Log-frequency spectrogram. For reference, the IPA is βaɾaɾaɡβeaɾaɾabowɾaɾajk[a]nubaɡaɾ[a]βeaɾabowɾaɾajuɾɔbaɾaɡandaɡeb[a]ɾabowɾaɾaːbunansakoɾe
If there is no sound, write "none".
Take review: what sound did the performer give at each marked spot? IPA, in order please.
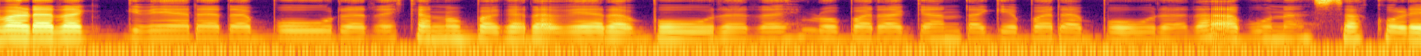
a, a, a

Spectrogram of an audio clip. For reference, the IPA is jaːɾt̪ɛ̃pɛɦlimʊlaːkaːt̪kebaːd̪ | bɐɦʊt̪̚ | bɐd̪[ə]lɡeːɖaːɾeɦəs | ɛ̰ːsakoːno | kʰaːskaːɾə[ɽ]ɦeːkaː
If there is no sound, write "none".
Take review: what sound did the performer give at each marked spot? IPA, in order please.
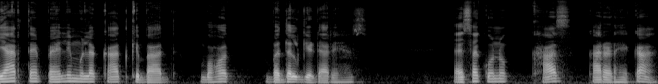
ə, ɽ

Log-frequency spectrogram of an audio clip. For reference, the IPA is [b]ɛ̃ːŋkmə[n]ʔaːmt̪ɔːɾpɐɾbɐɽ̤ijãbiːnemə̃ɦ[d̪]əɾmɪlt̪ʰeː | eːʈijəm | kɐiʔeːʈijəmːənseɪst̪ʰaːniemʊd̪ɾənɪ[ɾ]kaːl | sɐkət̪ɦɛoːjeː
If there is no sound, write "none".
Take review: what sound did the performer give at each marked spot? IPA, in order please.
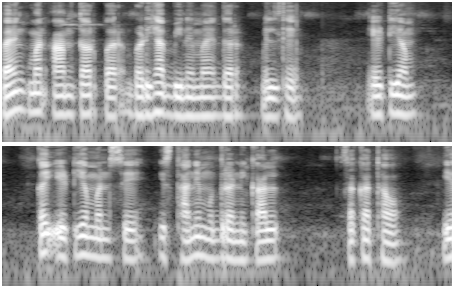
b, n, d̪, none

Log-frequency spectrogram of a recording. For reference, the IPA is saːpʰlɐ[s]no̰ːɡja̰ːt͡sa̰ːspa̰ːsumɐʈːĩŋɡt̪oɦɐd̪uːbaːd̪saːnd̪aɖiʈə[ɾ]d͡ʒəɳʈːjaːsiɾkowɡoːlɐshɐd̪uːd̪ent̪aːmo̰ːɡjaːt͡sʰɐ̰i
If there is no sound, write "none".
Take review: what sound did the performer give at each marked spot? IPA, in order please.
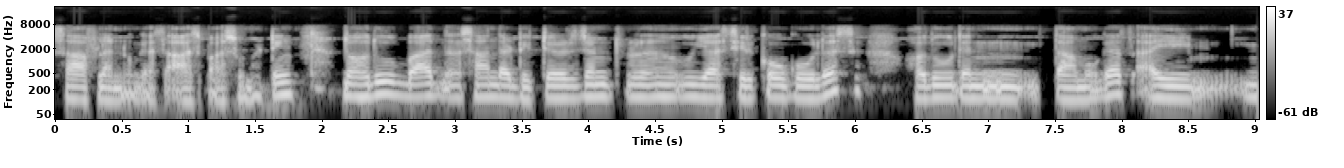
none, ɾ

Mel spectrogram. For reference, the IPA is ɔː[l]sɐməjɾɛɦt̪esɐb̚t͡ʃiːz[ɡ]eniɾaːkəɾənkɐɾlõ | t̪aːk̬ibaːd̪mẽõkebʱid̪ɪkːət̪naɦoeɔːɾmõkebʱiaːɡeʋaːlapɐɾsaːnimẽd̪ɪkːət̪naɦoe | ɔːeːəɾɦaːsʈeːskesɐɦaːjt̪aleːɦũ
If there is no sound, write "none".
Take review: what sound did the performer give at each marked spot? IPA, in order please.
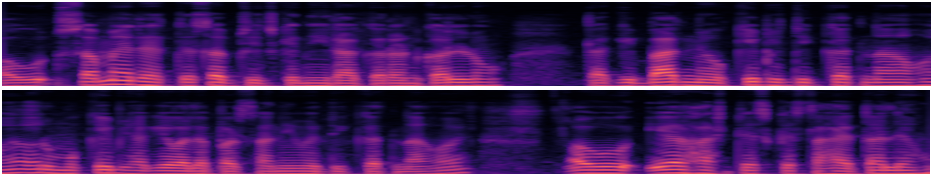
none, k

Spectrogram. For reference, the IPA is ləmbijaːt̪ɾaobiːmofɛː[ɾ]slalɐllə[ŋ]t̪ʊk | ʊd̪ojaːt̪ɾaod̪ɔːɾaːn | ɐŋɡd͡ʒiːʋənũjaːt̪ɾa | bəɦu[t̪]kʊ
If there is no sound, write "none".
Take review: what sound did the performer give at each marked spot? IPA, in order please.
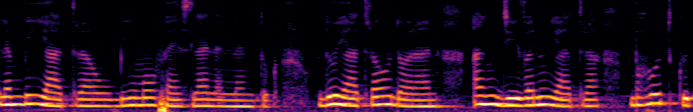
none, n, t̪

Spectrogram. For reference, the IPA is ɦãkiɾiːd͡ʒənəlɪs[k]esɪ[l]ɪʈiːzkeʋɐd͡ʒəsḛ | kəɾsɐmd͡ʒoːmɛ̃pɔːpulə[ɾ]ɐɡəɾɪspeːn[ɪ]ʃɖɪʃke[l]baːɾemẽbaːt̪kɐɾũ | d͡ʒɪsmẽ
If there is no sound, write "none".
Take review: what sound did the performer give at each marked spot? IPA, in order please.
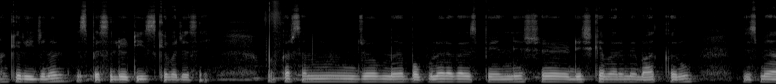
p, l, ɾ, ɪ, none

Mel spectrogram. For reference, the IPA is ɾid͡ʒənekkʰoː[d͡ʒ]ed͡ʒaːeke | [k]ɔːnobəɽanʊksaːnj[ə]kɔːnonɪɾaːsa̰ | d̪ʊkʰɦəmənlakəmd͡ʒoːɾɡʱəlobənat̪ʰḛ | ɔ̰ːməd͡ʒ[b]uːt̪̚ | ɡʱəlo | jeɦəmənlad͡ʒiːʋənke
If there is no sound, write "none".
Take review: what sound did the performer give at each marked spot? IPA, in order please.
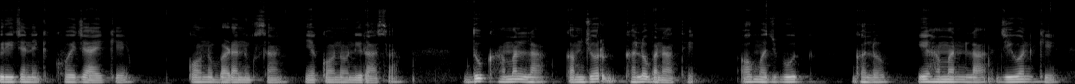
none, k, a, b

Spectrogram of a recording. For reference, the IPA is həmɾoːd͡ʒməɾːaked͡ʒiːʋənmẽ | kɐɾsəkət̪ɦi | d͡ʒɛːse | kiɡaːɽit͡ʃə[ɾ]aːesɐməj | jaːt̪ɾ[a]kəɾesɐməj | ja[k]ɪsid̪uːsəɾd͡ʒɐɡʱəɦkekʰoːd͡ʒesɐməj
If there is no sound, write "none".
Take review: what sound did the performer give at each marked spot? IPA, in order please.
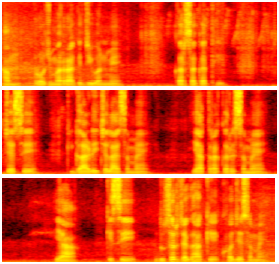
l, a, k

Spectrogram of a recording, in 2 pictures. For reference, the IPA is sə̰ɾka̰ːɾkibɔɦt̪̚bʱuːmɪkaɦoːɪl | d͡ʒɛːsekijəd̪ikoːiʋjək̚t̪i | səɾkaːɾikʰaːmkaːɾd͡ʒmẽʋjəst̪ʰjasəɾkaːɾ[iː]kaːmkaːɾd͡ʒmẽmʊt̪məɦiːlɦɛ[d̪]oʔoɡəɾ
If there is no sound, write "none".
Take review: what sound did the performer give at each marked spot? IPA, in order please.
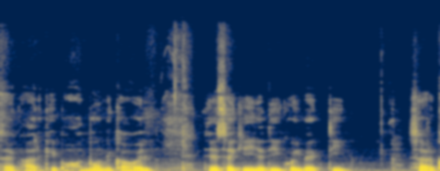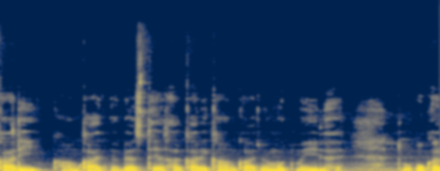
i, t̪

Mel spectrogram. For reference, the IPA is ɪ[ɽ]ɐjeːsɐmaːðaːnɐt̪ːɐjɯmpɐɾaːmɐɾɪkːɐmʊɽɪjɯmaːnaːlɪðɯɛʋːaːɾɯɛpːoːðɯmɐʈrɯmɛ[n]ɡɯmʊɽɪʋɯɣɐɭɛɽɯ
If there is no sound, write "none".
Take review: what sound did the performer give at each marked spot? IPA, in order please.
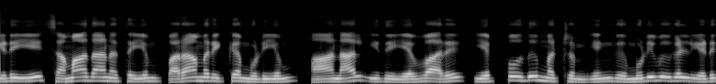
ɽ, ŋ

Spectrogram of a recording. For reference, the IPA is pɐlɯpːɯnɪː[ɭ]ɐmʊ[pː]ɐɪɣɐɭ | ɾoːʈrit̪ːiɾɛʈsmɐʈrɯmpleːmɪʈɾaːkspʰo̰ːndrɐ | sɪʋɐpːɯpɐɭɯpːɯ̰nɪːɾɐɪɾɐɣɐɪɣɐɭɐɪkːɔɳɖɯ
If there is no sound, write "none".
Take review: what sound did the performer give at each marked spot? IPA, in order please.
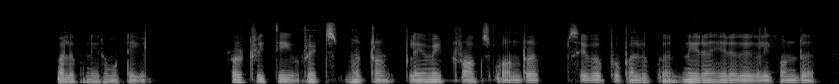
ɾ, ʈː

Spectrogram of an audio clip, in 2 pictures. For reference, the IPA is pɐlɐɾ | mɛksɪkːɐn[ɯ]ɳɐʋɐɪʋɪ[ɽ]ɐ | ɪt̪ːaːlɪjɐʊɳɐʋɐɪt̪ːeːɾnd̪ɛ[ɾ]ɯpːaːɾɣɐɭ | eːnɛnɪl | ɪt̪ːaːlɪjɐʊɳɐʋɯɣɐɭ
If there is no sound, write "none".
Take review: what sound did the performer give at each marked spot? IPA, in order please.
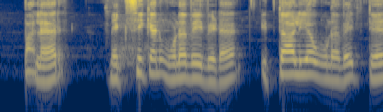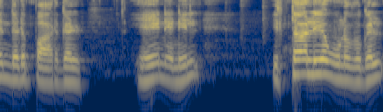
ʊ, ɽ, ɽ

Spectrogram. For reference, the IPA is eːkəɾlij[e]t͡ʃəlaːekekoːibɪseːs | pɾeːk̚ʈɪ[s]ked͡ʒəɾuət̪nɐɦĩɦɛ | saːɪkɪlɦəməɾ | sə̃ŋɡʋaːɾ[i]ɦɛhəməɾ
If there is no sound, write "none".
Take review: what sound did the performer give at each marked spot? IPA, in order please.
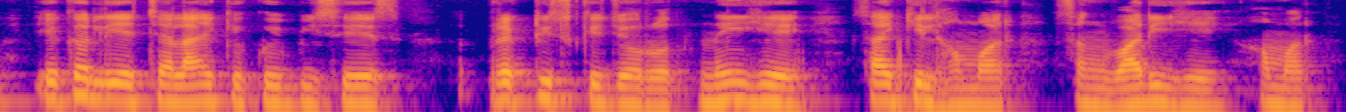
e, s, i

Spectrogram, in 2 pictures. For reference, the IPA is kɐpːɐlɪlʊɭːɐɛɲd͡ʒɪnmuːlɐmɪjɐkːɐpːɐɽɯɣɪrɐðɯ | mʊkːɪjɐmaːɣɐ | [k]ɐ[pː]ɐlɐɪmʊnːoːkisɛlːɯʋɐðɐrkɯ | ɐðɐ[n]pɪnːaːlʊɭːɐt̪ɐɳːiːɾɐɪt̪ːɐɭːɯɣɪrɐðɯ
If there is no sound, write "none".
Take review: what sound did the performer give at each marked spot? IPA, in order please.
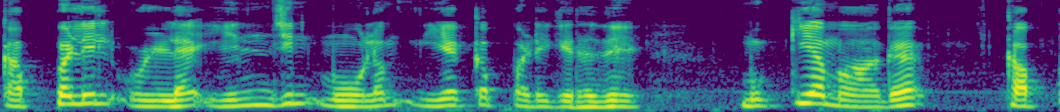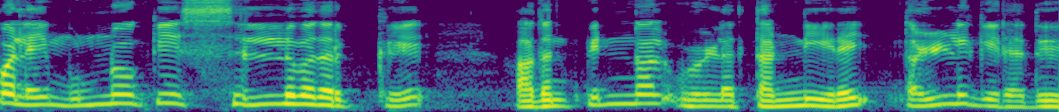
k, pː, n

